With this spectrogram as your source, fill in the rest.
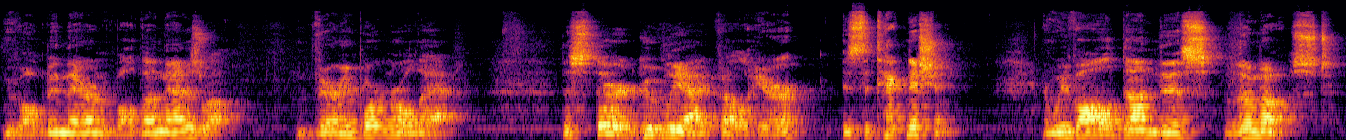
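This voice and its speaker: A man's voice: mid-range voice, lively intonation, moderate pace. A man, a business coach, giving an emphatic instructional talk with rhetorical questions. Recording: roomy, distant mic.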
